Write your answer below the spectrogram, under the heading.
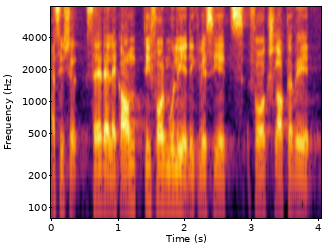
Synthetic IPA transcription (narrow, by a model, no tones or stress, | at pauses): ʔəsɪʃə | seːɾɛlɛɡɑntifɔɾmuliːəɾɪɡʋisijɛt͡s | foːɾkʃlɑːɡ̥əʋɪt̚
